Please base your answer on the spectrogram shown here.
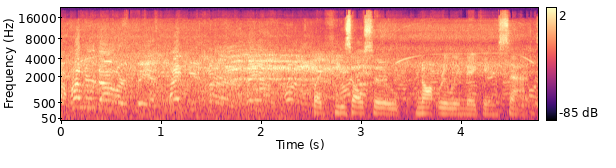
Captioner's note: auctioneer speaking rapidly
